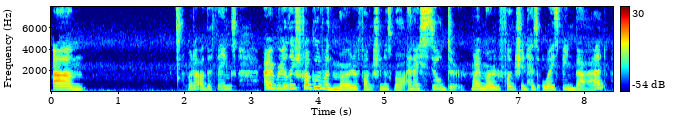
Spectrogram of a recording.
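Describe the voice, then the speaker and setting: A young woman with a childlike head voice, telling her own story in an earnest, thoughtful vlog with frequent filler pauses. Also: fairly high pitch, a little mellow, husky. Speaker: web series creator.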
